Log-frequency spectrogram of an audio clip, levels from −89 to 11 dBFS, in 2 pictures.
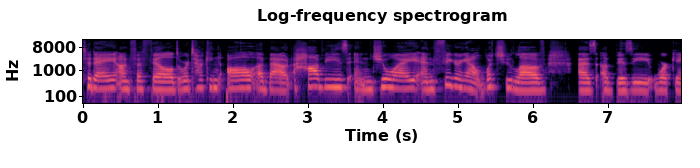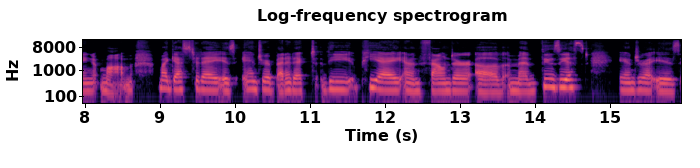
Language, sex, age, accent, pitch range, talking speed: English, female, 20-39, American, 160-200 Hz, 130 wpm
